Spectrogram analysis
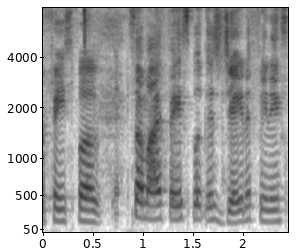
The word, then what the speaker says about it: Jada Fenix: So my Facebook is Jada Fenix, but it's spelled phonetically. Okay. Which, for some of you hoes that don't know what that means, it's spelled the way it sounds.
